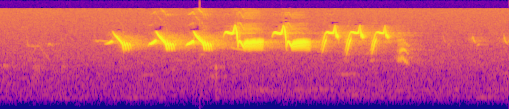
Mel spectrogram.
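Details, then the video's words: Common reed bunting (Emberiza schoeniclus) singing: a short phrase of about a dozen high, thin notes lasting roughly one and a half seconds, opening with brief ticks and ending in a quick, slightly descending flourish, against a quiet background. "O canto da Escrevedeira dos caniços ( Emberiza schoeniclus )"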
